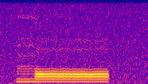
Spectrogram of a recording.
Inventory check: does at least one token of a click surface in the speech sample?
no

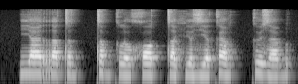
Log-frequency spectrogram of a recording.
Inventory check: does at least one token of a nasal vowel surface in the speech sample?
no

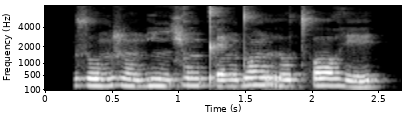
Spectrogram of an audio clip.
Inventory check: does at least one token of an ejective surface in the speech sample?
yes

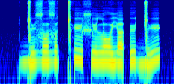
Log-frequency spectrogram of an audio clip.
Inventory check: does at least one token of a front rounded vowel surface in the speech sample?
yes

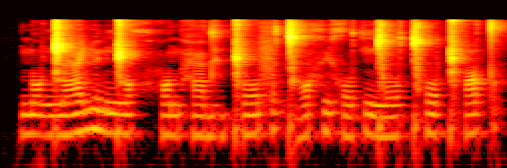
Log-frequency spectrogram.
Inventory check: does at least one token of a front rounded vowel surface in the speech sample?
yes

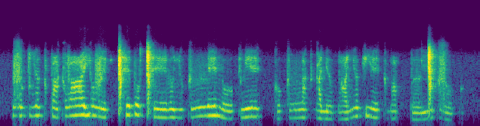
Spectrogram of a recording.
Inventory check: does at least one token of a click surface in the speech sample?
yes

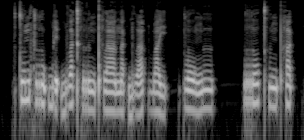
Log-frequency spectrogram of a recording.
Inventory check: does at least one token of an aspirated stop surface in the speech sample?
yes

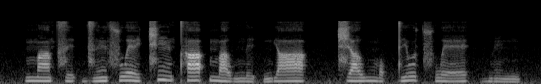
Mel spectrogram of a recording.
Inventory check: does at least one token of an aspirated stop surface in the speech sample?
yes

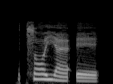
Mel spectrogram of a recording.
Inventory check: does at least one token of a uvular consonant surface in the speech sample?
no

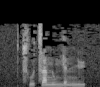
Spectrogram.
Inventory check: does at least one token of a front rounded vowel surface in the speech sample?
yes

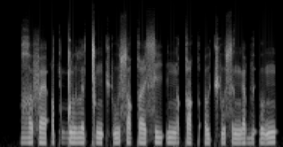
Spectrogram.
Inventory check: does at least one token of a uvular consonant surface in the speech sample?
yes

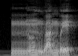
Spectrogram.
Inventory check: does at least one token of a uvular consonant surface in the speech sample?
no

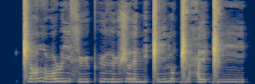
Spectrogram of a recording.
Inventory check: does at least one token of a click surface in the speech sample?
yes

